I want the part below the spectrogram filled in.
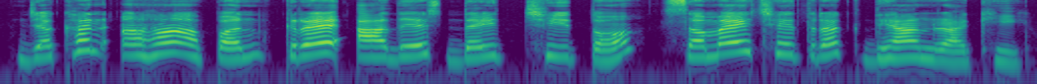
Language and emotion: Maithili, neutral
